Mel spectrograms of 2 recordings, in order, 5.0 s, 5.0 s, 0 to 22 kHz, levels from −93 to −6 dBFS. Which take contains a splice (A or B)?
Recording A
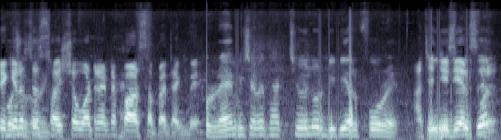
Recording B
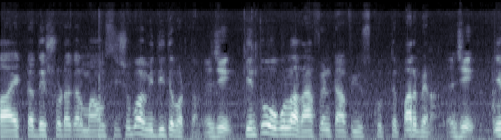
A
